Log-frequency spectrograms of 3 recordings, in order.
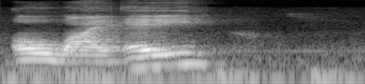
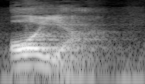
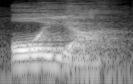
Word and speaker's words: Oya: uh so it's not oya it's when you're saying oh yeah you're putting emphasis on the o not on the a so it's correctly um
